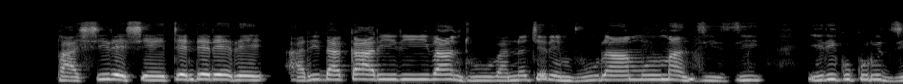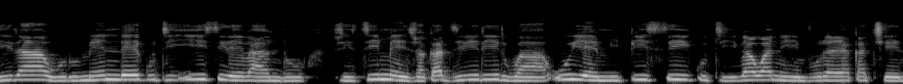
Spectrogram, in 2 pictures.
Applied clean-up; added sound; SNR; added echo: none; none; none; none.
